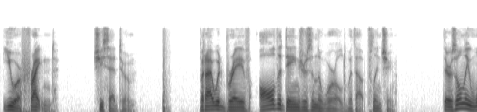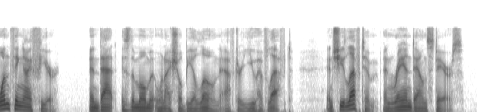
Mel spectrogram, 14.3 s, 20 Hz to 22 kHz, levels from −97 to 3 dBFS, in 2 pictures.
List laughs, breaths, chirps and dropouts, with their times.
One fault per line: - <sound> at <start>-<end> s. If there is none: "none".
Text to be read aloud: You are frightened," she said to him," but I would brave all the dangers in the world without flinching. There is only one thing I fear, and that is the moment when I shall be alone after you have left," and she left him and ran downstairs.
- thud at 2.4-2.6 s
